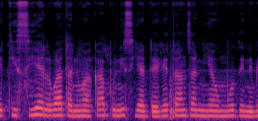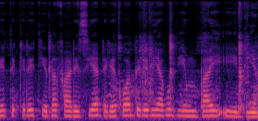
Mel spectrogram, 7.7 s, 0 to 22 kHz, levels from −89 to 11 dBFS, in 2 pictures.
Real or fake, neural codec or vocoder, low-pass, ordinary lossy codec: real; none; none; none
